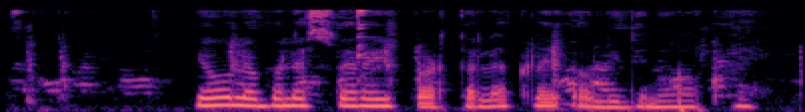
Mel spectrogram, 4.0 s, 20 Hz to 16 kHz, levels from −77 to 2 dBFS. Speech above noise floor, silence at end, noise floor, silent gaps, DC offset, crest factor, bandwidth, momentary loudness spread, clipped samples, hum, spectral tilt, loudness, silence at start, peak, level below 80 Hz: 24 dB; 0.25 s; -47 dBFS; none; under 0.1%; 18 dB; 12 kHz; 18 LU; under 0.1%; none; -5 dB/octave; -23 LUFS; 0.05 s; -6 dBFS; -54 dBFS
